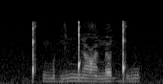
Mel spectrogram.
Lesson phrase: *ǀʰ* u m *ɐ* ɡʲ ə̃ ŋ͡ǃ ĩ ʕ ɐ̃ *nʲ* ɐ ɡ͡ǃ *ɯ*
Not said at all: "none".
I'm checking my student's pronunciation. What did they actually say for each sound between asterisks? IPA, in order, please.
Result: ǃʰ, ə˞, n, u

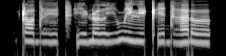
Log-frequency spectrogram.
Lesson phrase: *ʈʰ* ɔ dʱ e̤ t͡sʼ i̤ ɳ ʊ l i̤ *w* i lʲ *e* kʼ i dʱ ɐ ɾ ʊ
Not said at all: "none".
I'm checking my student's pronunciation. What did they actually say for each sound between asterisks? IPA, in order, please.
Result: ʈ, w, e

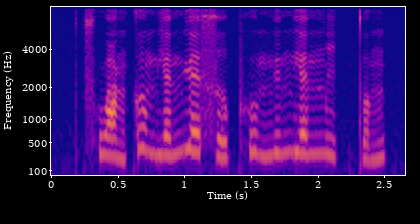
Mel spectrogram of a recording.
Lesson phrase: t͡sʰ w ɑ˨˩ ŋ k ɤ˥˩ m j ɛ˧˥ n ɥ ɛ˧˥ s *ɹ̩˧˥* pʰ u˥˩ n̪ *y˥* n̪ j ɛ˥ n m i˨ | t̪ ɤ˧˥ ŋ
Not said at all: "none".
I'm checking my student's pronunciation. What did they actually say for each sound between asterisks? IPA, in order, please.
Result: ɹ̩˧˥, y˥

